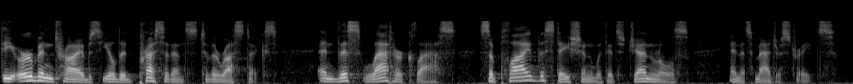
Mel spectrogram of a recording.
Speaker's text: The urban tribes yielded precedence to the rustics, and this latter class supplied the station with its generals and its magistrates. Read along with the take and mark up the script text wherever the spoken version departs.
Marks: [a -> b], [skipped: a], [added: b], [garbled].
The urban tribes yielded precedence to the rustics, and this latter class supplied the station with its generals and its magistrates.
